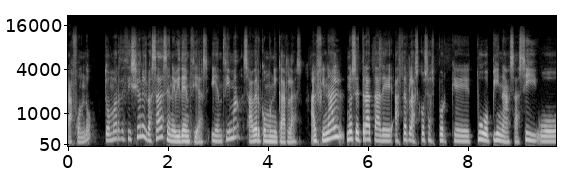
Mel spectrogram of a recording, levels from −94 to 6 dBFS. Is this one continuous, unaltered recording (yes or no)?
yes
